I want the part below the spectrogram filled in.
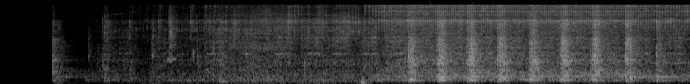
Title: Giant Talon 4 2014 freehub/hub issue (Grinding Noise)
